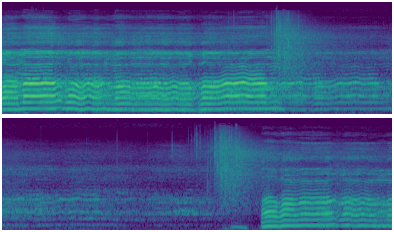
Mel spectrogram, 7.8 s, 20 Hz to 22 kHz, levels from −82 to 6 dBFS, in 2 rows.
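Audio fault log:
1.15 s, 4.30 s and 5.06 s: bit error spike. A single bit flipped in stored or transmitted sample data, so one sample value jumps by a power of two and returns immediately. Each is heard as an isolated sharp tick with energy across the spectrum and no relation to the surrounding sound. The ticks peak at about −36, −30 and −24 dBFS. The last one is the loudest and spans a short run of adjacent samples rather than one.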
